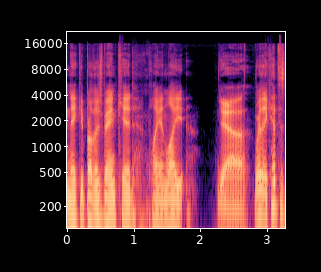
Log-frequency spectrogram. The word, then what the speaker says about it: Light: And no, it's pronounced Light, and it's it's a weird thing that they would have it be I don't know.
